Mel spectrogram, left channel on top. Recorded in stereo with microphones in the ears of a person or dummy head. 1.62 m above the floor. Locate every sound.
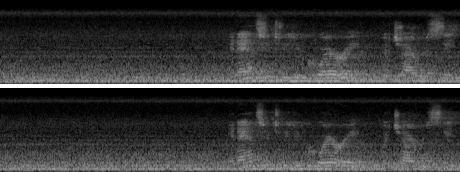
2.3 s a woman speaking: 5° right (ahead or behind), 6.5 m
